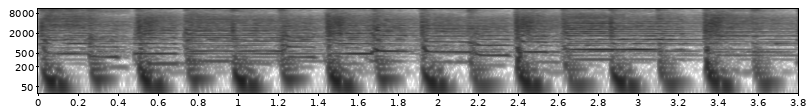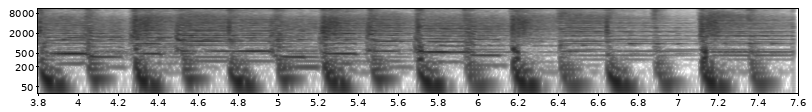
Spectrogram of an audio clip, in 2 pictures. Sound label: Loop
